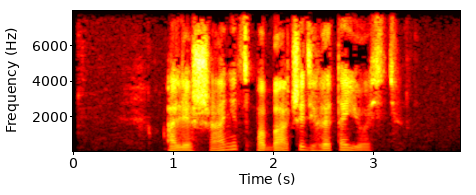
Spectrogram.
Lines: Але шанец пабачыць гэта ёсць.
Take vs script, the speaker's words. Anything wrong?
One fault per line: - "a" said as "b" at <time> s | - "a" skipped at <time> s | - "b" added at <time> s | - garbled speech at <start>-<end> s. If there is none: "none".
none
